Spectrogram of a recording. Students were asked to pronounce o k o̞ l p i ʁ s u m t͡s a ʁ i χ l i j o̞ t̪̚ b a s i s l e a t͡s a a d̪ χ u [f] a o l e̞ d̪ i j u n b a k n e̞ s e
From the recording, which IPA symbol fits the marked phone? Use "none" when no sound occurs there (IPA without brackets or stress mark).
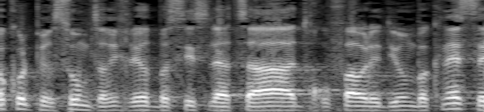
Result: f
